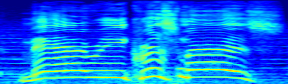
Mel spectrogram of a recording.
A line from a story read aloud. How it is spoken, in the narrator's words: shouted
